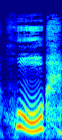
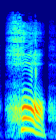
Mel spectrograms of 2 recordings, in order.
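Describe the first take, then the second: First: The vowel is a rounded 'oh' sound. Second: The vowel is an open 'uh' from the throat. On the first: The speaker calls it wrong. "It's not ho" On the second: The speaker calls it right. "it's 허, ... it comes out of your throat"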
